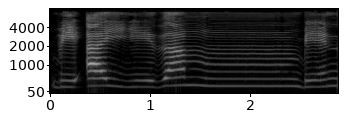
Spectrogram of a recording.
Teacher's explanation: यहाँ पे इक़लाब होगा, नून की जगह पे हमने मीम की आवाज निकालनी है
